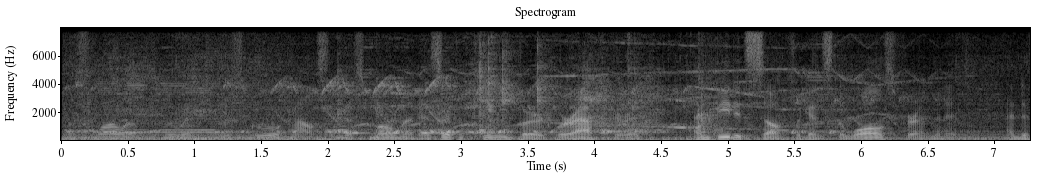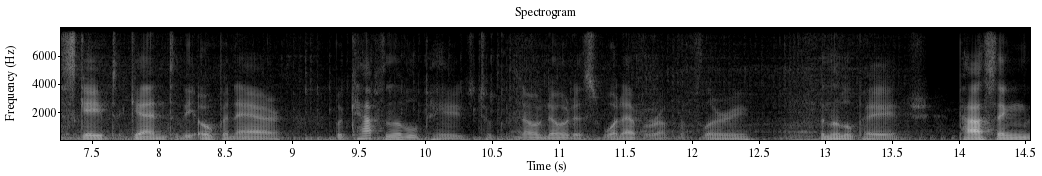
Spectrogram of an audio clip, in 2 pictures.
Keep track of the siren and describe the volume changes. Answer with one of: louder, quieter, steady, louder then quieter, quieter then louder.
louder then quieter.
